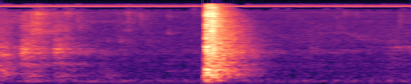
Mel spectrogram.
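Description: A person eating a big bite of a pan-fried bread snack: a soft sound at the start as the food goes in, then one sharp knock about a second in.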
